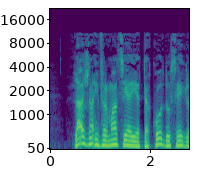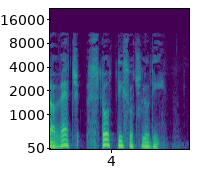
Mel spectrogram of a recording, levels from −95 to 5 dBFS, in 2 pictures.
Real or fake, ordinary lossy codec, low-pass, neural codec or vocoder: real; MP3, 48 kbps; 10.8 kHz; none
